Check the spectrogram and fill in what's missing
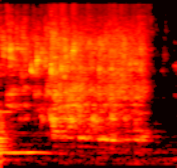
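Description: Water pours briefly and steadily into an idli steamer pot, a close splashing gush that tapers off at the end.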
